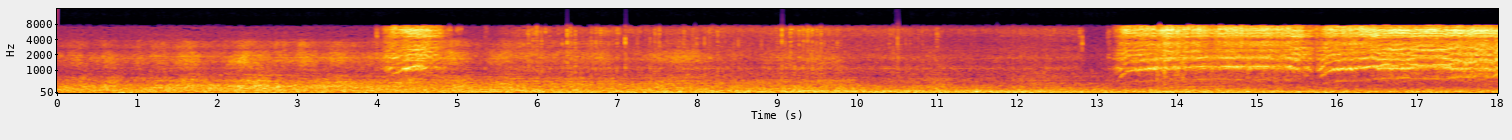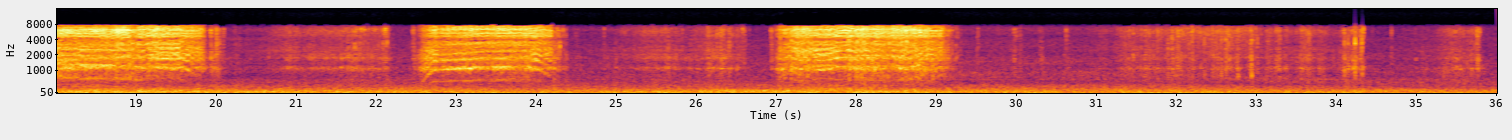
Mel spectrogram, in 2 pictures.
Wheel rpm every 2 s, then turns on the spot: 0, 0, 40, 20, 20, 20, 50, 140, 150, 130, 10, 90, 20, 60, 90, 10, 20, 10.
4-12 20-22 24-26 30-34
